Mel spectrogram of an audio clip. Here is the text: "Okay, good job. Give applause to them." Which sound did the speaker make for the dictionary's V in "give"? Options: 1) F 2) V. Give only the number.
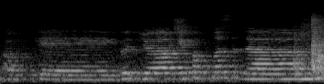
1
